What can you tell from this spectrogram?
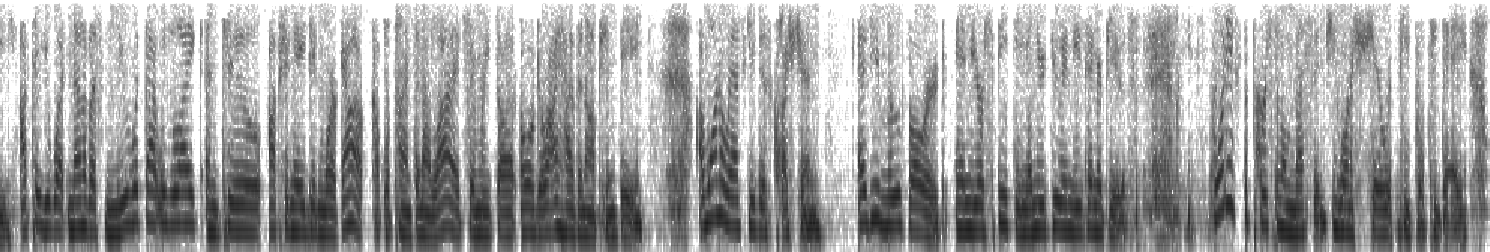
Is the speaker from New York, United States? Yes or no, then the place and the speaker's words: yes; Bronx, New York, United States; I mean, I'm a girl from the Bronx, New York, and I did grow up in projects. I was homeless at 17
